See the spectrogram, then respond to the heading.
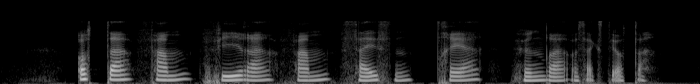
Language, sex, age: Norwegian, female, 24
